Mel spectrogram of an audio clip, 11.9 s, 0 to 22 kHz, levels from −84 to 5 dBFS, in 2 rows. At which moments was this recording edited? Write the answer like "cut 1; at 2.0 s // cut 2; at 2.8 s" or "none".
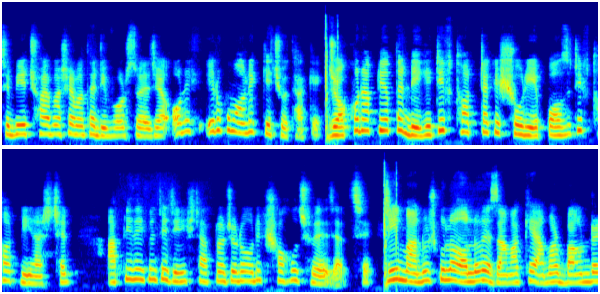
cut 1; at 3.3 s // cut 2; at 9.8 s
